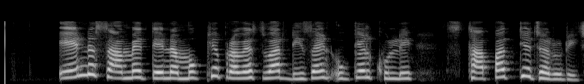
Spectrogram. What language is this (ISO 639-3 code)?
guj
